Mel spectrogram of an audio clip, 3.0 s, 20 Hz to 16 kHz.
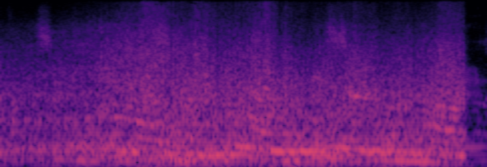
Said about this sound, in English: Thousands of brake horsepower about to be unleashed. V8s, V10s, and a few V6s and straight 6s as well on the circuit.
